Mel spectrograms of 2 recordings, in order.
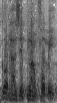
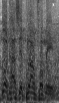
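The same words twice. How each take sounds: First: It is said at normal volume. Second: It is said loudly.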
